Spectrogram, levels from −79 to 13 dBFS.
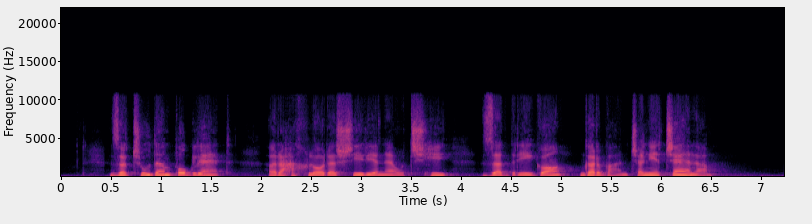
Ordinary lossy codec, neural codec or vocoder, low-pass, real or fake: none; codec, 16 kHz in and 24 kHz out, 0.8 kbps, FocalCodec, streaming, 65536 codes; 10.8 kHz; fake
